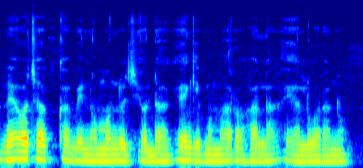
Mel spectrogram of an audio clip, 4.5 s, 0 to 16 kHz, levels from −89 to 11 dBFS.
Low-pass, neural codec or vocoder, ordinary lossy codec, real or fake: 14.4 kHz; none; none; real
